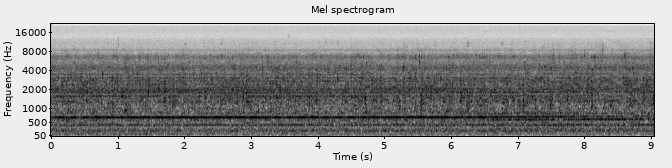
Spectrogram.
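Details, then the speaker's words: Fox-body Mustang running without a thermostat, electric water pump on a new controller, reportedly at partial speed. A steady, even whir with one fixed tone over rushing coolant, no rattle or surging: the pump runs normally. "thing we need to check is water pump okay with the new controller yep that's moving some water I hear it"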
